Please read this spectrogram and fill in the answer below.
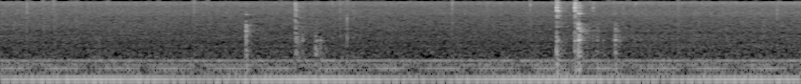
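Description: Chopped onions and curry leaves frying in a nonstick pan with a steady, even sizzle as spice powders are added. A few light clicks of a utensil against the pan come about three to four seconds in and again around seven seconds in.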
